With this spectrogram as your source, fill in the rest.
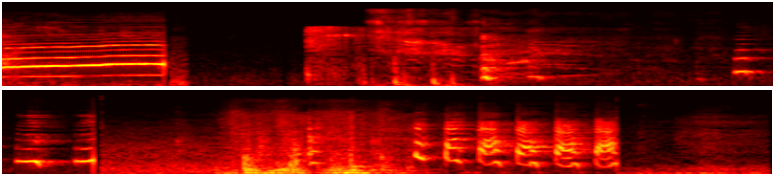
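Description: A cat gives one clear, drawn-out meow up close, followed by people laughing and chuckling in short bursts.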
